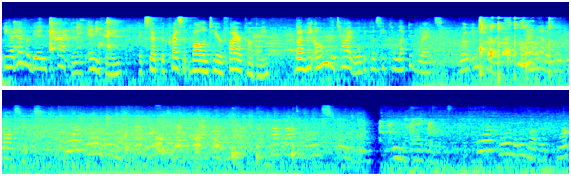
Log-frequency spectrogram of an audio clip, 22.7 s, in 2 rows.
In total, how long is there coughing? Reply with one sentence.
The coughing can be heard for 4 seconds in total.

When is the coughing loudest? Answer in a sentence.
The volume of the coughing peaks at 10 seconds.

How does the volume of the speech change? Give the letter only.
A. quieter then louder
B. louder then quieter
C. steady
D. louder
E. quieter
E.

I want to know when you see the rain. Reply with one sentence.
The rain can be heard from 0.0 to 22.6 s.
